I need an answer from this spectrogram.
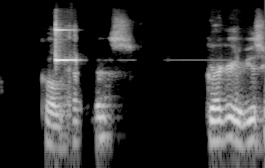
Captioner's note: beep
